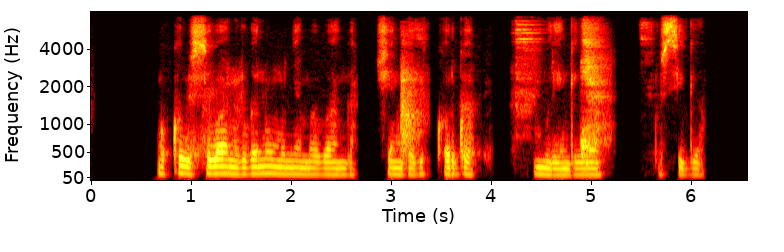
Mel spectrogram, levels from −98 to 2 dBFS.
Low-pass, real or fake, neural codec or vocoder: 7.2 kHz; real; none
